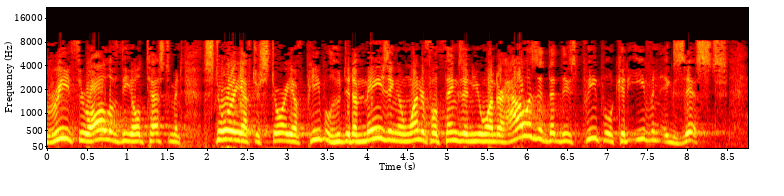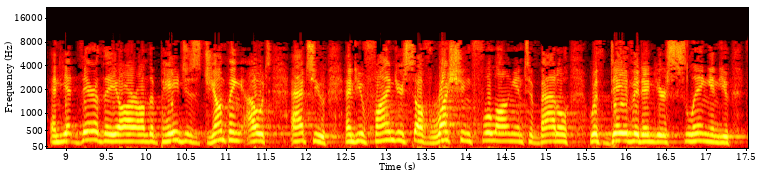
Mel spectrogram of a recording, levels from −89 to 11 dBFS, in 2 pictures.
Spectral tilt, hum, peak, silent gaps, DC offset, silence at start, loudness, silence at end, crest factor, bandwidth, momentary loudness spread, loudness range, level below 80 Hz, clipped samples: -4.5 dB/octave; none; 0 dBFS; none; under 0.1%; 0 s; -10 LUFS; 0 s; 10 dB; 8.8 kHz; 9 LU; 2 LU; -46 dBFS; 0.1%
